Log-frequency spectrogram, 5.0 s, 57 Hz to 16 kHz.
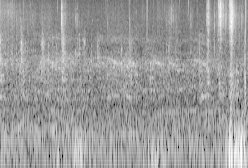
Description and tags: Seagulls and Rigging Sounds
Sea gulls crying calls. Wind slapping rigging against ship masts, tools running in the distance.
Recorded at Fambridge Yacht Haven, Essex using a Canon D550 camera.
power-tools, rigging, rhythm, sea, field-recording, repeat, boat, wind, song, marine, yaght, ship, slap, bird, mast, yard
